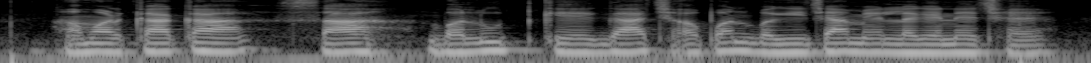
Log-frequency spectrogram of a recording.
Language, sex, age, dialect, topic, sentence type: Maithili, female, 31-35, Eastern / Thethi, agriculture, statement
